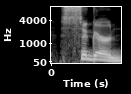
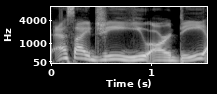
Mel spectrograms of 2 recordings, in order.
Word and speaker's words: Sigurd: Donald Blake, Jake Olson, Sigurd Jolson. I don't know how to say it. It's S-I-G-U-R-D.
